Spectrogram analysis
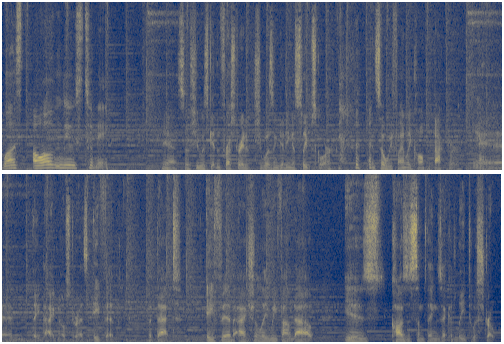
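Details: Adult man speaking; typical speech.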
